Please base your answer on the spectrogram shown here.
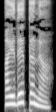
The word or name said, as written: ಅಯ್ದೆತನ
